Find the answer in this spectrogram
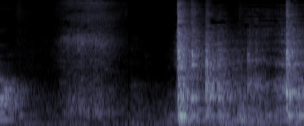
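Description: Dishes and cutlery clattering as a plate and utensils are handled, a run of sharp clinks and knocks starting just past halfway.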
